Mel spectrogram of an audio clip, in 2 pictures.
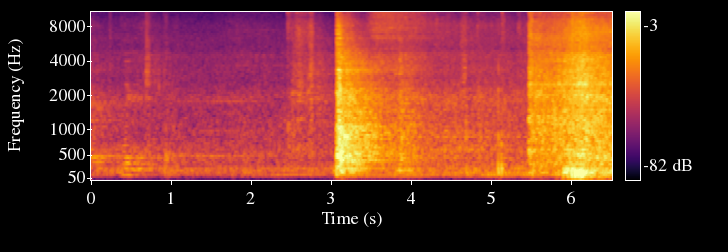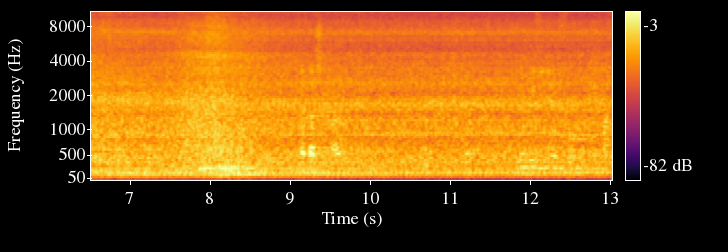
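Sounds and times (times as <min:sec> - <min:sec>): diesel engine starting and running: 0:04.9 - 0:13.0.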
